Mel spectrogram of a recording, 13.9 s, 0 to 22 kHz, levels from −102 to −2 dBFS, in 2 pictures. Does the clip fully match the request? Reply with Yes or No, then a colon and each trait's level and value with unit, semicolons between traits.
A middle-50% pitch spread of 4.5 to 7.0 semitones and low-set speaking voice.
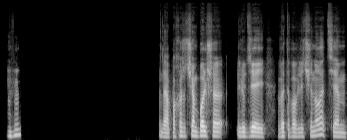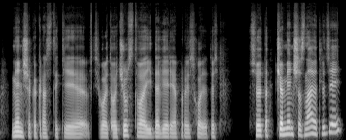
Yes: average, 4.9 semitones; low, 115 Hz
